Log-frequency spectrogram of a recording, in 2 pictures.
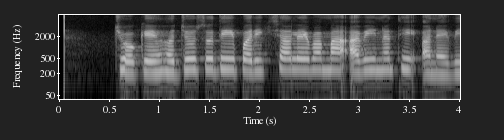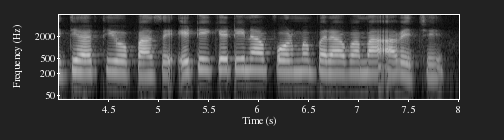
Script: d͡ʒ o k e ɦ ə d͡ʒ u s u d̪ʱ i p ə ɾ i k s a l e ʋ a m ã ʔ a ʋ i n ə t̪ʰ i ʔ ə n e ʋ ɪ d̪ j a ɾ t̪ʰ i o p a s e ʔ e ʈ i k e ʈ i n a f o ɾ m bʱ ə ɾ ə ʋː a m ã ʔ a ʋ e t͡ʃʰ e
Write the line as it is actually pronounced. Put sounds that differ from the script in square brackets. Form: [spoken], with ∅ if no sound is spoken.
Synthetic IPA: d͡ʒ o k e ɦ ə d͡ʒ u s u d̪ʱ i p ə ɾ i k [ʃ] a l e ʋ a m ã ʔ a ʋ i n ə t̪ʰ i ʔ ə n e ʋ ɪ d̪ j a ɾ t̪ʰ i o p a s e ʔ e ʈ i k e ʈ i n a f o ɾ m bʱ ə ɾ [a] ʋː a m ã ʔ a ʋ e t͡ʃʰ e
